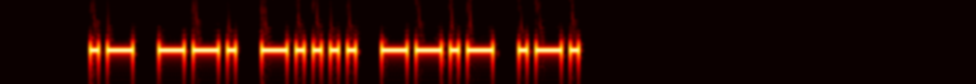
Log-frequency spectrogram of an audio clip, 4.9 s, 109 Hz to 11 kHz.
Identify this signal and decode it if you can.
Morse code, heard as a keyed tone, about 28 wpm, 700 Hz. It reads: AG6QR
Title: USA Call Signs - 5 Characters - Repeated 3x - 28wpm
